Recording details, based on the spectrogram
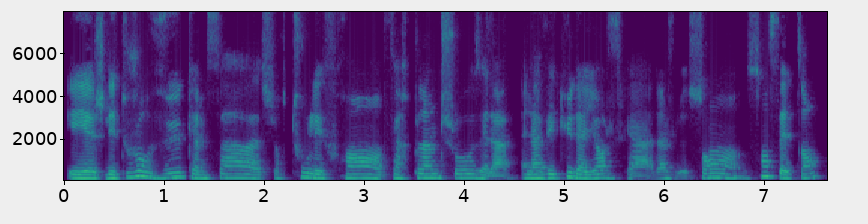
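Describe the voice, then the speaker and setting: A woman from Algeria telling her story on a podcast in a slightly low voice. She speaks casually and hesitantly, with many fillers and restarts. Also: moderate pace, few pauses. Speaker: podcast guest, holistic nutrition coach. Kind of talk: casual conversational interview.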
